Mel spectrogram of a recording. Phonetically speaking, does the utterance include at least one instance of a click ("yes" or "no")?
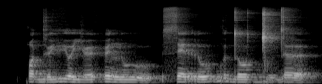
yes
